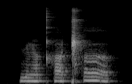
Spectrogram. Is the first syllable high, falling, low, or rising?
low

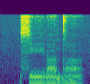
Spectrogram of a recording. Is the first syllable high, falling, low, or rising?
low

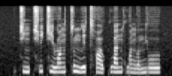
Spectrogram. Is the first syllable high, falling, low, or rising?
rising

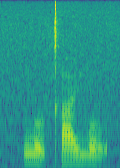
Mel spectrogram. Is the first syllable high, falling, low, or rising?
falling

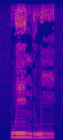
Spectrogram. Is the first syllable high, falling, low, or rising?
high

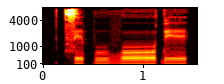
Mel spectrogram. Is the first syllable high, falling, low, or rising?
low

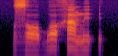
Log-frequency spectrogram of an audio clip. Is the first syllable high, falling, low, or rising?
low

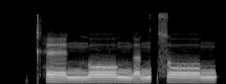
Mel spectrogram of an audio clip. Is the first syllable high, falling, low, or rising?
low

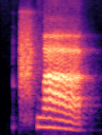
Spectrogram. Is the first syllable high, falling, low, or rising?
falling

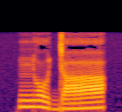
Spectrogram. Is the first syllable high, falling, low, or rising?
falling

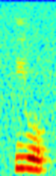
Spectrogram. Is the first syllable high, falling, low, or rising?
low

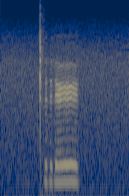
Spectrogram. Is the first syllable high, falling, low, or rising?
falling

